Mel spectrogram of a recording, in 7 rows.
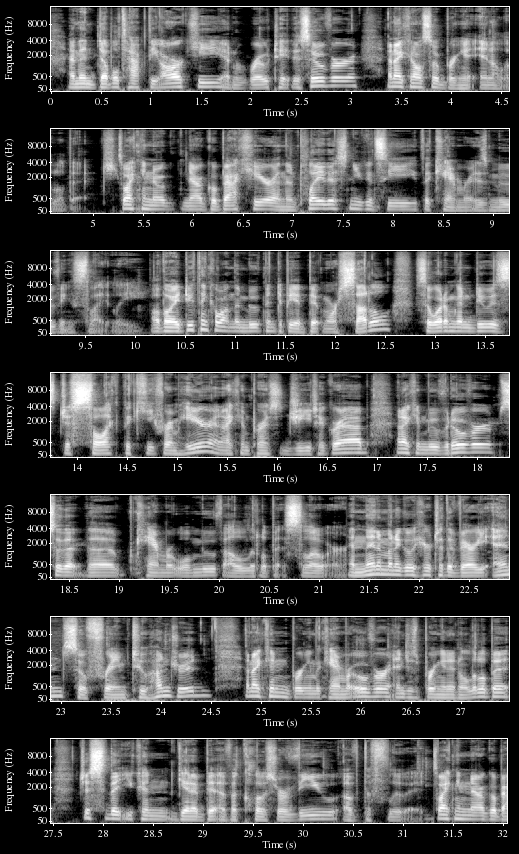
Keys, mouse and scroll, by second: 0.4 r, 3.1 g, 3.2 g, 5.1 r, 5.6-6.7 drag, 6.7 space, 10.0 click, 10.4 space, 11.5-12.8 drag, 12.8 right click, 14.7 g, 17.0 space, 20.7 scroll down 2, 21.1 space, 22.2-25.5 drag, 25.5 g, 25.7 g, 27.6 g, 28.5 g, 29.0 r, 30.3 g, 31.1 g, 31.3 space.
